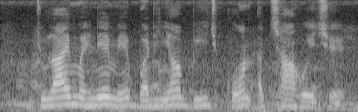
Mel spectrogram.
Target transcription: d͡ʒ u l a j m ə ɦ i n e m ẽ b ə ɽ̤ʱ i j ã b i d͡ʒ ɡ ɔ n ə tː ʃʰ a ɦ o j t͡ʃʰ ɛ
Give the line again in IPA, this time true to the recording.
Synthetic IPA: d͡ʒ u l a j m ə ɦ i n e m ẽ b ə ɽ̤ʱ i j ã b i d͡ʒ k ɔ n ə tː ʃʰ a ɦ o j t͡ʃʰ ɛ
